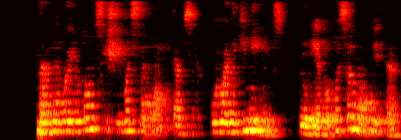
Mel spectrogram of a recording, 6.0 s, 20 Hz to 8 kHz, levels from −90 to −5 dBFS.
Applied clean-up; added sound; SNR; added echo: neural mask model DeepFilterNet 3.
